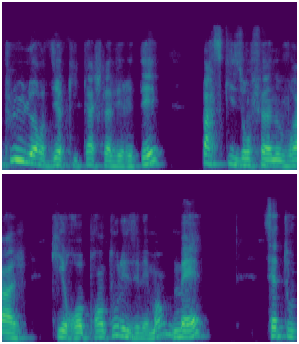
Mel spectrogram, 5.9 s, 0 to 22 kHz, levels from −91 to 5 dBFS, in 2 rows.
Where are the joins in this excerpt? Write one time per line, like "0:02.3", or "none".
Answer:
none

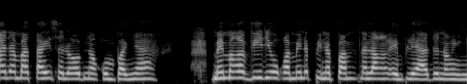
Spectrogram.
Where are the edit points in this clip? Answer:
none

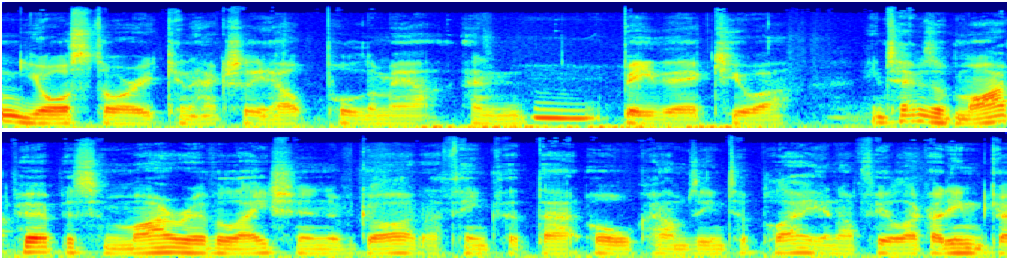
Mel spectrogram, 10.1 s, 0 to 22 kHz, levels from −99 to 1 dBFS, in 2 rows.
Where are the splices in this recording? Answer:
0:04.3

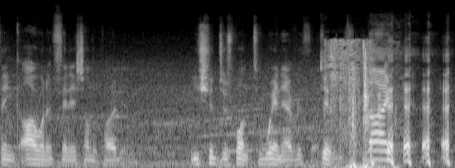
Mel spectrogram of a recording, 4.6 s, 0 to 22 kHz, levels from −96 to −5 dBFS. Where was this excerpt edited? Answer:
0:03.2

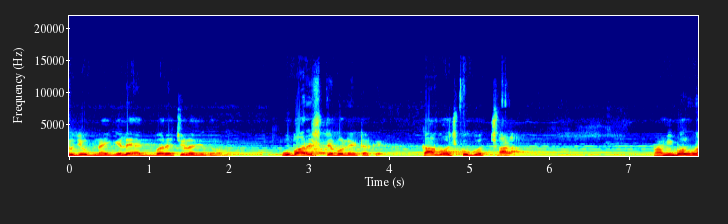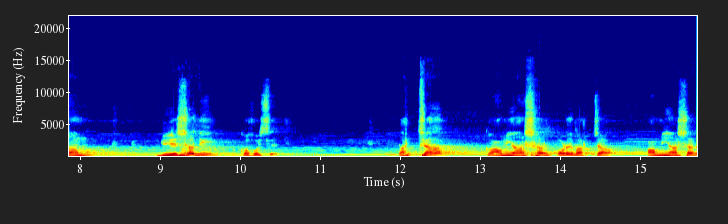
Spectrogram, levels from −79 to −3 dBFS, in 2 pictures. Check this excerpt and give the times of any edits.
none

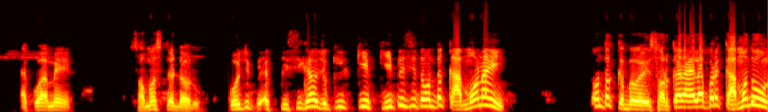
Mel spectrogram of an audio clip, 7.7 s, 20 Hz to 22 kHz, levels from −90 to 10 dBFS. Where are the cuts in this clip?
0:02.2

